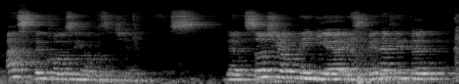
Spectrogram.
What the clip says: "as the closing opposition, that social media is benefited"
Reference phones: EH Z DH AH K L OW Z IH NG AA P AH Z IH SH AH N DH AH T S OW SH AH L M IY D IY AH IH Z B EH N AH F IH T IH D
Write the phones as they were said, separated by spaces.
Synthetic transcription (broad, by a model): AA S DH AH K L OW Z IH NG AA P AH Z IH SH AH N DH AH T S OW SH AH L M IY D IY AH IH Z B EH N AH F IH T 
